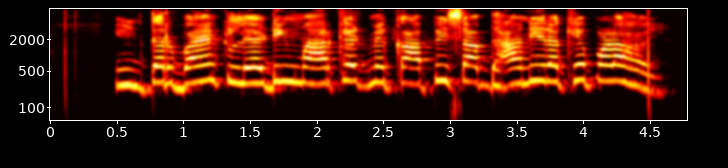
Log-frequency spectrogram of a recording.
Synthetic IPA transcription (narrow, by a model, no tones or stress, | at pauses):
ɪ̃ɳʈəɾbɛ̃ːkleːɖɪ̃ŋɡmaːɾkeːʈmẽkaːpʰisaːb̚d̪ʱaːniɾəkʰepəɽaɦɛi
